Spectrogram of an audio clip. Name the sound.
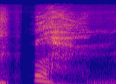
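a person yawning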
